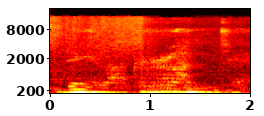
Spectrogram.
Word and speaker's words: Delagraentiss: So how do you pronounce it correctly? Delagraentiss. Delagraentiss.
